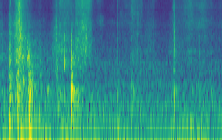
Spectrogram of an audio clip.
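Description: A paperback book being handled, its paper pages rustling in a few short strokes in the first second, then faint room tone.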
